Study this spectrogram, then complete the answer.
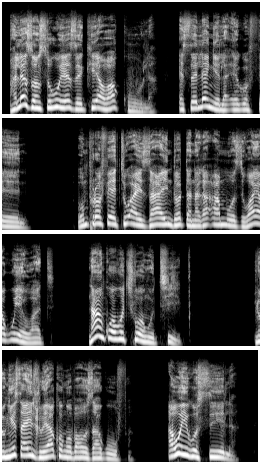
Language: North Ndebele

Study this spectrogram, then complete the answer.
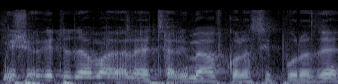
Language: Hebrew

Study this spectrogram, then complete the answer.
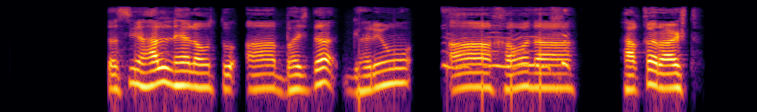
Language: Indus Kohistani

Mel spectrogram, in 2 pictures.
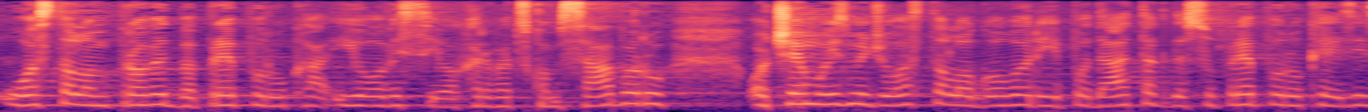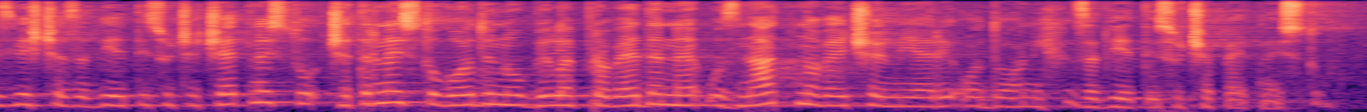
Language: Croatian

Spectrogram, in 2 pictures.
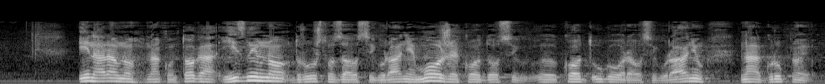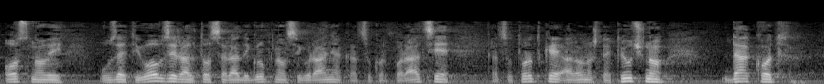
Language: Croatian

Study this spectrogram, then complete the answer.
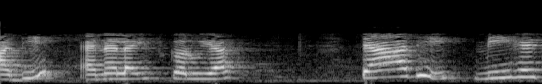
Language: Marathi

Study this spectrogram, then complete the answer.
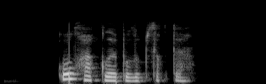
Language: Bashkir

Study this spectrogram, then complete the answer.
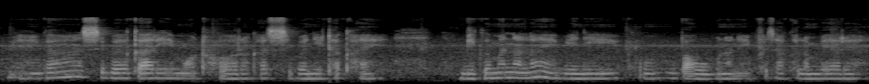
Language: Bodo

